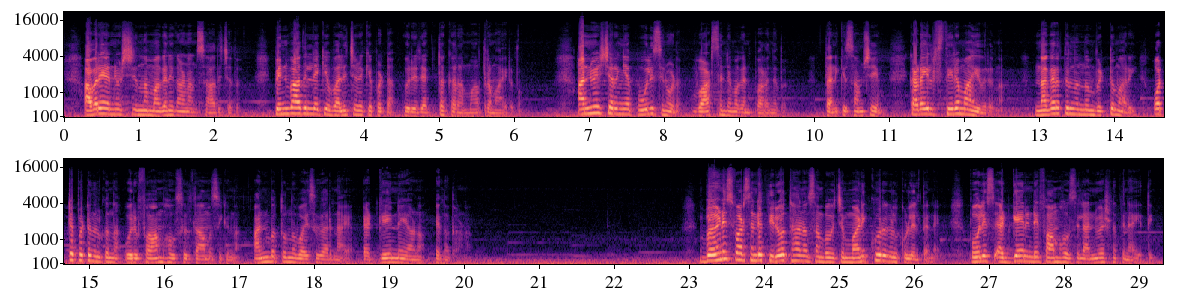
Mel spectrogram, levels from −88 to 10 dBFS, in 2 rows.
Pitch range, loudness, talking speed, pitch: 125-180 Hz, -15 LUFS, 90 wpm, 150 Hz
